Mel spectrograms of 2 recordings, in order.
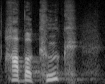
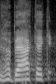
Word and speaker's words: Habakkuk: For the Old Testament nerds here, I know that it's pronounced Habakkuk. And if you're like thinking, this guy is so ignorant, he's mispronouncing Habakkuk, that's for free for you guys. For the rest of us, I'll keep saying Habakkuk, and you're okay if you keep saying it that way too.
